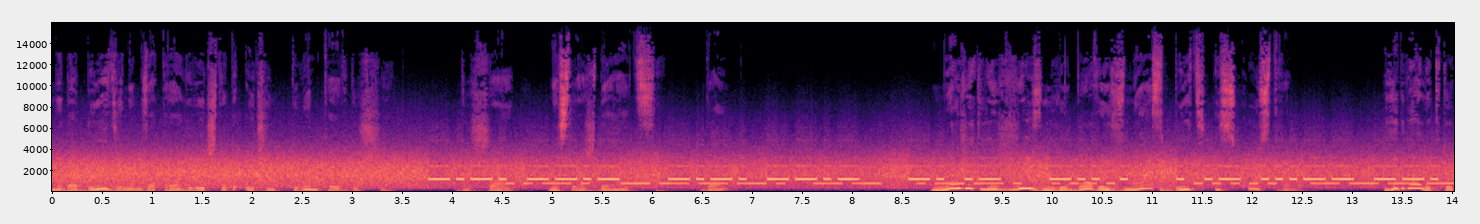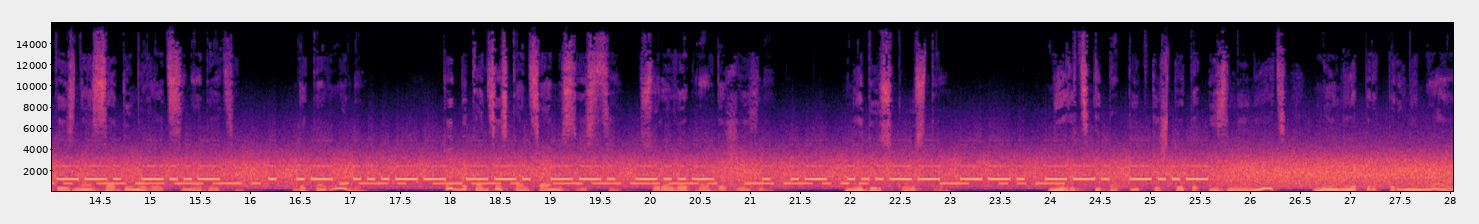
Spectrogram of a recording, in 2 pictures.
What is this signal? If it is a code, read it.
Morse code, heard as two keyed tones, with radio static. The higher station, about 17 wpm, 1220 Hz: CQ CQ NA DE EA3GGX EA3GGX EA3GGX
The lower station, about 13 wpm, 790 Hz: F9MPH 599 RG97 TU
